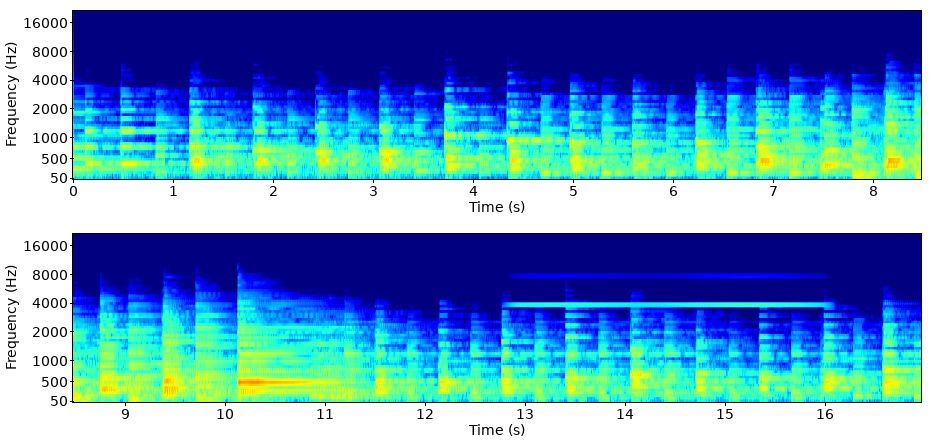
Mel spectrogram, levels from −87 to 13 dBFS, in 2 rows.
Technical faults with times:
12.72-16.14 feedback whistle

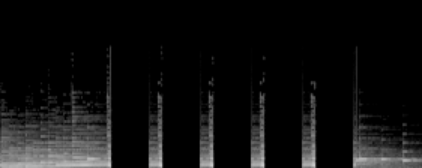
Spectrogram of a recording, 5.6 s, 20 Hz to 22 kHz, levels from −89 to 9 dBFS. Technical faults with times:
1.47-4.75 stutter with silent gaps

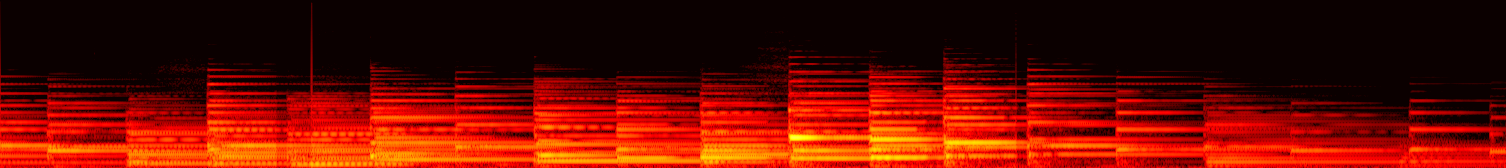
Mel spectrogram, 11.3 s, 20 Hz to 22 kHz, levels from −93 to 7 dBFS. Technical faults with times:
2.07-2.34 one channel drops out
7.62-11.30 one channel drops out

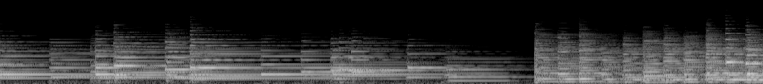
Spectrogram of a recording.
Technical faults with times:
none

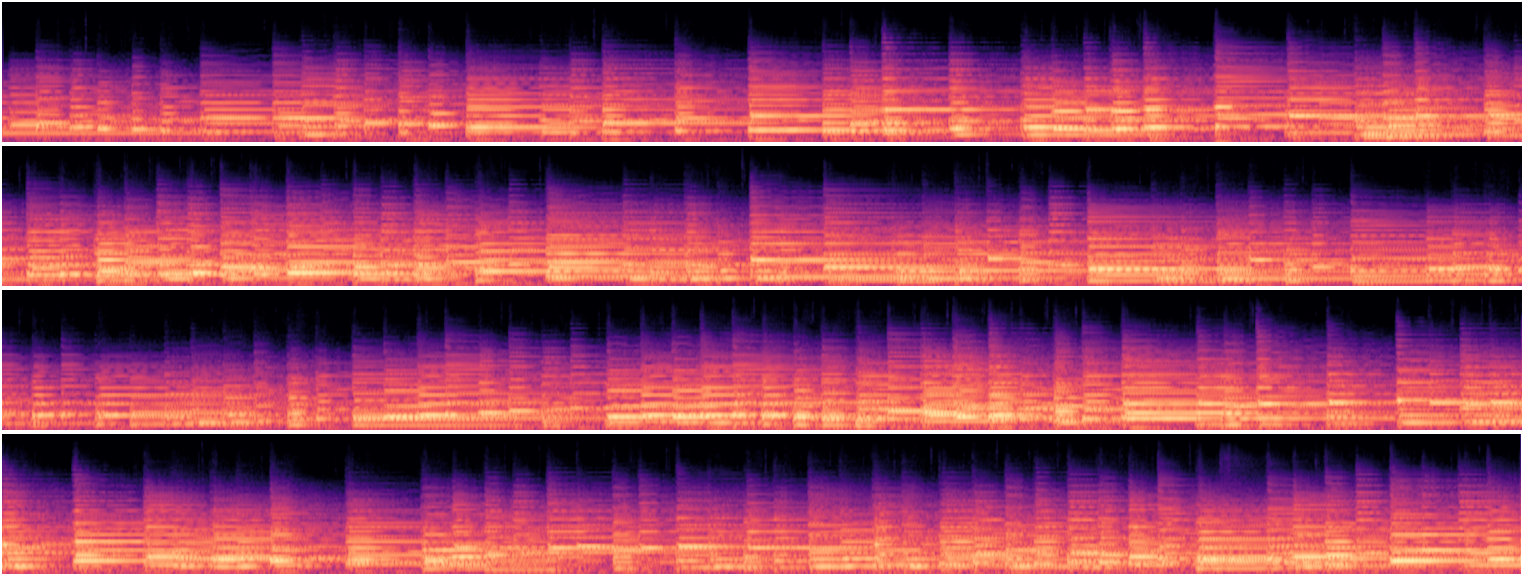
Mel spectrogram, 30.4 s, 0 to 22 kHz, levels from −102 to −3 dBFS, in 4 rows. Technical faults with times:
0.00-30.40 periodic clock jitter

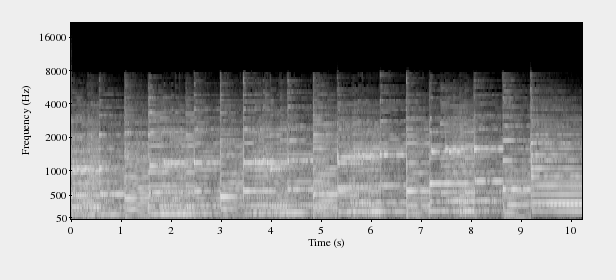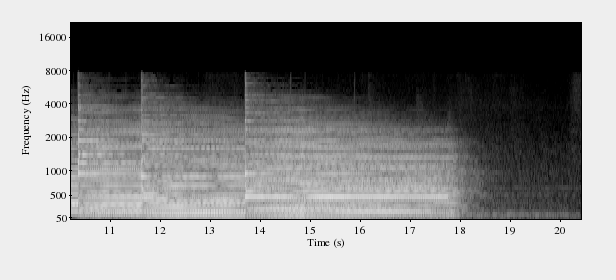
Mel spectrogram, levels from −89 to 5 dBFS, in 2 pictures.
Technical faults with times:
0.00-20.43 gain pumping

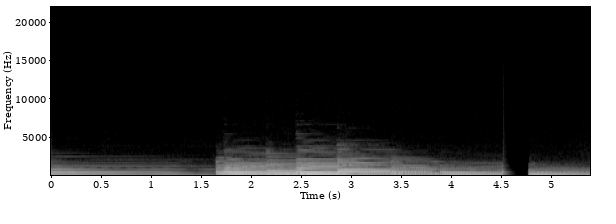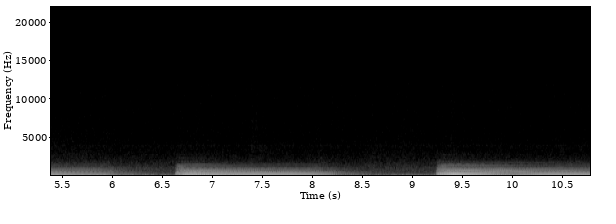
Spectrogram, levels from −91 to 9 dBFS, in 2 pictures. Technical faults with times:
4.51-4.79 long network dropout

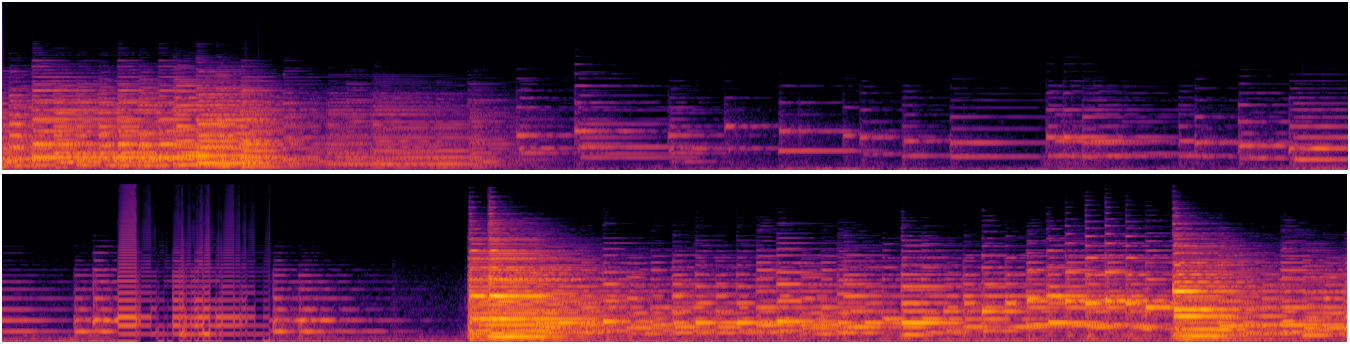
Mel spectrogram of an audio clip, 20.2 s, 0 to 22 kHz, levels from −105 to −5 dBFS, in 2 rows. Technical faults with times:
1.81-2.28 zipper noise
9.17-9.91 zipper noise
10.96-12.10 robotic sound from repeated short buffers

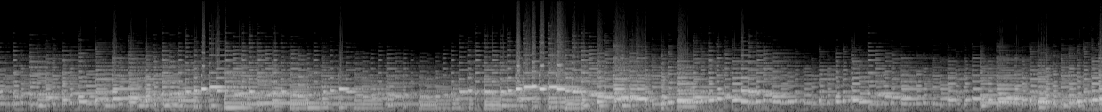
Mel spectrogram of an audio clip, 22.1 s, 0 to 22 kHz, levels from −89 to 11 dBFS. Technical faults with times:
0.00-22.06 hard clipping

